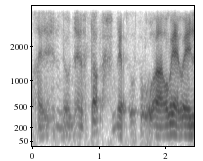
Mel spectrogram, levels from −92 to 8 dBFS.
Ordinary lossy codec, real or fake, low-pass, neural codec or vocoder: none; fake; 3.6 kHz; codec, 24 kHz, 1.5 kbps, HILCodec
